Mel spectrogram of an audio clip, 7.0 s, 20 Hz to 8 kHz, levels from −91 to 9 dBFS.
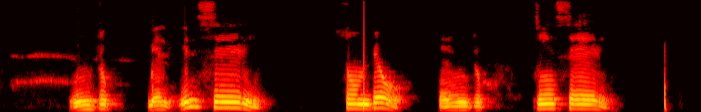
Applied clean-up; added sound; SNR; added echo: none; none; none; none.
